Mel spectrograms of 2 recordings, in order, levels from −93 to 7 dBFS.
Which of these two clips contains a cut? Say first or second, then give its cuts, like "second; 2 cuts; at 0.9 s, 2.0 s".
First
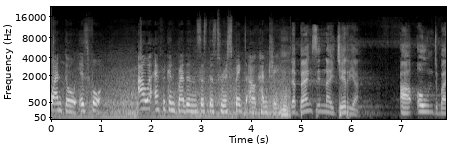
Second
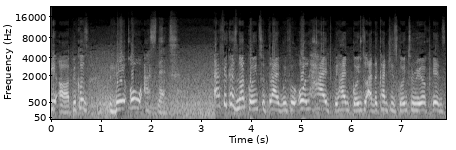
first; 1 cut; at 4.8 s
